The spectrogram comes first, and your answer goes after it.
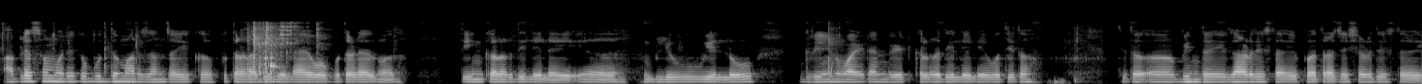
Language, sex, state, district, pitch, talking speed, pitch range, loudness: Marathi, male, Maharashtra, Dhule, 115 Hz, 145 wpm, 110-120 Hz, -23 LUFS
